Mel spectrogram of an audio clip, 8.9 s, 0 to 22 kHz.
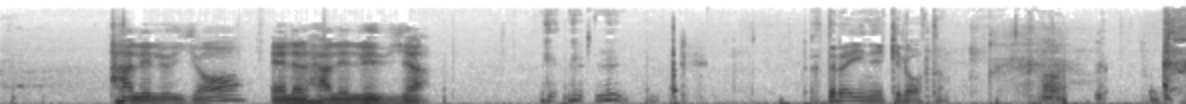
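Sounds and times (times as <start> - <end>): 
speech: 0.9 - 3.3, 4.0 - 5.2, 6.1 - 8.8
person coughing harshly: 7.8 - 8.8.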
